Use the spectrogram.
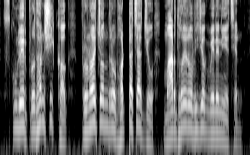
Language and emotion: Bengali, neutral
